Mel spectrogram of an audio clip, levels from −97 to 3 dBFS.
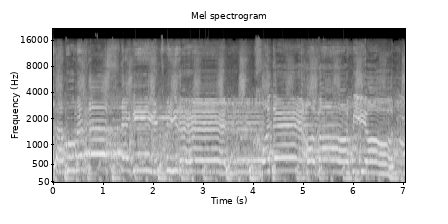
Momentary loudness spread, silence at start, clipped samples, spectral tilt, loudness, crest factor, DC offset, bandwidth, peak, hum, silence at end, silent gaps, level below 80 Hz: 2 LU; 0 s; under 0.1%; -4 dB/octave; -9 LUFS; 10 dB; under 0.1%; 17 kHz; 0 dBFS; none; 0 s; none; -48 dBFS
